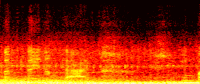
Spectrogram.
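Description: A vehicle engine running steadily nearby: a continuous low drone that makes the room rather noisy.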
